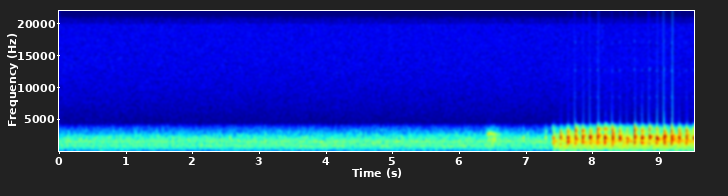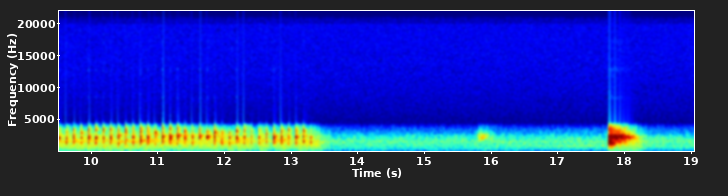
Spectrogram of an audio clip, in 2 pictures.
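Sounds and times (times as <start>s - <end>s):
laser welder clicking pulses: 7.4s - 13.4s.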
